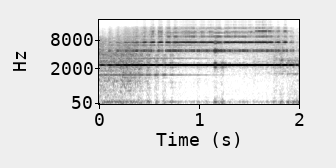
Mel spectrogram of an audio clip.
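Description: A loud, steady, high-pitched electronic tone held without change, with a low hum underneath. It cuts off as speech resumes.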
